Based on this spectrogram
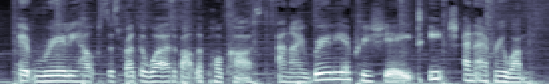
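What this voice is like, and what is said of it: Strong English accent. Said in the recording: “my extreme English accent, ... I pronounce things in the most anglicized way”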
